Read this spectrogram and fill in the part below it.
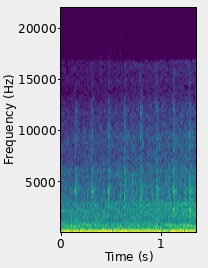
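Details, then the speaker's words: Toyota FJ60 warmed up after oil pan gasket and oil pump job: smooth idle with a light, quick regular tick; owner suspects a valve slightly out of adjustment, unconfirmed; gauge oil pressure barely changed after repeated sender replacements. "You hear that tick? I think I got one of those valves not quite in adjustment."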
